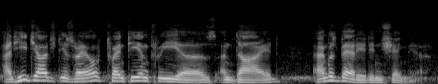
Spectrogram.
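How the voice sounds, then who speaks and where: A man narrating scripture in a solemn, measured storytelling style. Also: medium pitch, a little mellow, muffled recording, a little hiss or hum.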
